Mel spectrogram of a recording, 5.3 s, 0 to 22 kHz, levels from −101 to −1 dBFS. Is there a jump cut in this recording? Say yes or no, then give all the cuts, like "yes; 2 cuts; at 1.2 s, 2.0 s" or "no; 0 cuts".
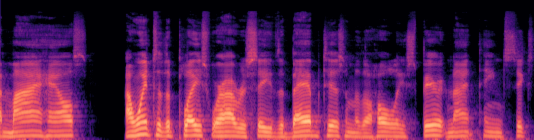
yes; 1 cut; at 4.5 s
